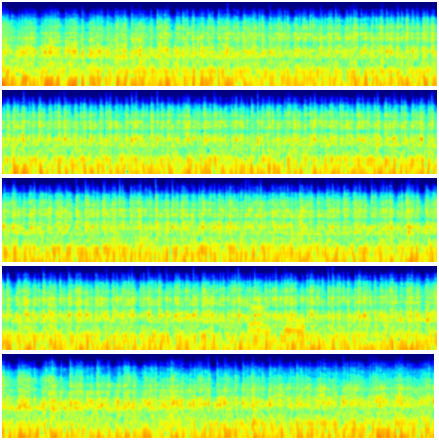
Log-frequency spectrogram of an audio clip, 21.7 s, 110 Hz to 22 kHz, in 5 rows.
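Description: A tuned Chevrolet Camaro SS 1LE runs loud and close, its engine rumbling steadily with a deep, continuous drone and no clear separate rev bursts.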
